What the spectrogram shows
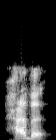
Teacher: حا، با زبر حب، قلقلہ کریں گے کیونکہ با کے اوپر جزم ہے، با حروف قلقلہ میں سے ہے۔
